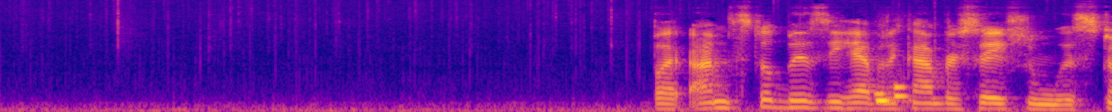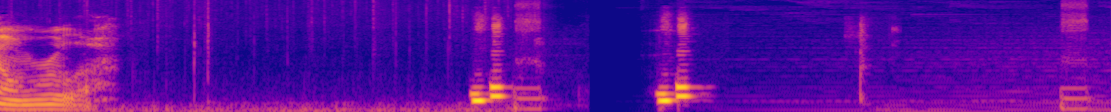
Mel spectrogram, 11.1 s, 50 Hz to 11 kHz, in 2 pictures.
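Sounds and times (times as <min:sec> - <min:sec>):
fireplace crackling with pops and snaps over a low warm rumble: 0:00.0 - 0:08.1
speech: 0:03.3 - 0:06.2, 0:08.0 - 0:08.3.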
